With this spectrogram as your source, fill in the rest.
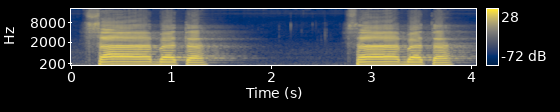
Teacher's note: huruf tsa kita panjangkan dua harakat karena di depannya terdapat Alif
